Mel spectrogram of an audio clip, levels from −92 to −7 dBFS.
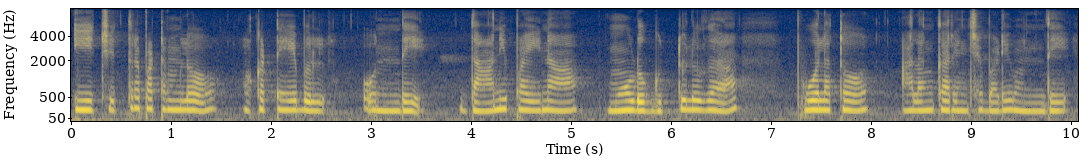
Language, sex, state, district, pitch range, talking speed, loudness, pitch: Telugu, female, Telangana, Hyderabad, 190-210 Hz, 65 wpm, -20 LUFS, 205 Hz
